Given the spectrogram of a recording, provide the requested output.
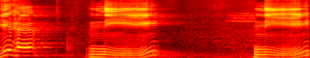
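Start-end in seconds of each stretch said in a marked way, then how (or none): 1.4-2.3 low dipping tone on नी; Mandarin third tone. Shown as a demonstration. Teacher demonstrating the Chinese syllable नी in isolation, low dipping tone. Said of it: "अगर मैं ये बोलता हूँ लफ्ज़". 3.8-4.6 low dipping tone on नी; Mandarin third tone. Shown as a demonstration. Teacher demonstrating the Chinese syllable नी in isolation, low dipping tone. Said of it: "अगर मैं ये बोलता हूँ लफ्ज़".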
